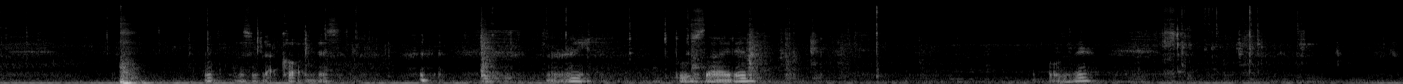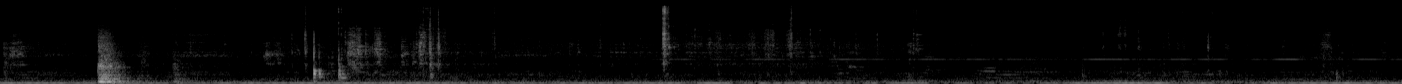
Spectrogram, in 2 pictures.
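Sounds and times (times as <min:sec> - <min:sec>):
cables and plastic parts clicking: 0:00.0 - 0:09.7, 0:11.5 - 0:14.0, 0:15.8 - 0:23.4
low steady hum: 0:00.0 - 0:28.0.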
